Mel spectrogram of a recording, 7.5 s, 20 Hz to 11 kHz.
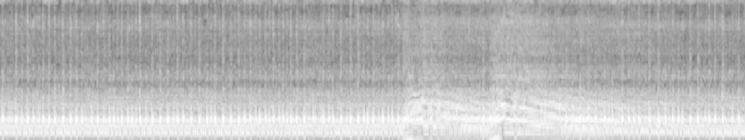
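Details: McCulloch 790 (MC101) chainsaw with new 090 carburetor, muffler loosening from broken bolt: steady high rev, pitch sags and recovers unevenly twice while cutting; bogging under load, owner suspects fuel or a vacuum leak at the intake gasket.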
